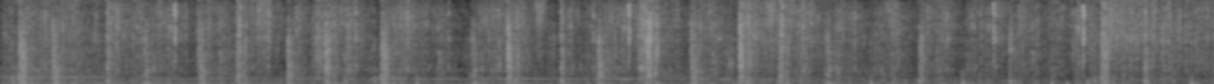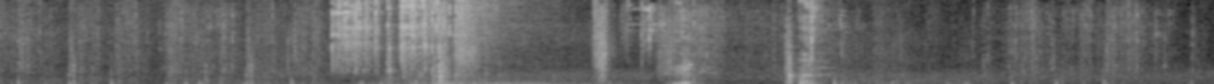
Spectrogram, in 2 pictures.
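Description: Footsteps crunch steadily over rubble and gravel.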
